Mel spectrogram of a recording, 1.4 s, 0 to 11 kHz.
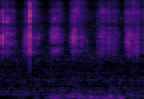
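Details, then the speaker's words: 2020 Polaris RZR Pro XP stock OEM front wheel bearing, removed and turned by hand: dry gritty crunching and rasping from dust and dirt inside; linked to front-end popping, replaced with sealed aftermarket bearings. "listen to that it's just crunching there's so much dust dirt"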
